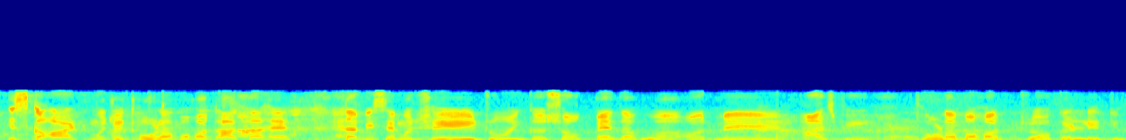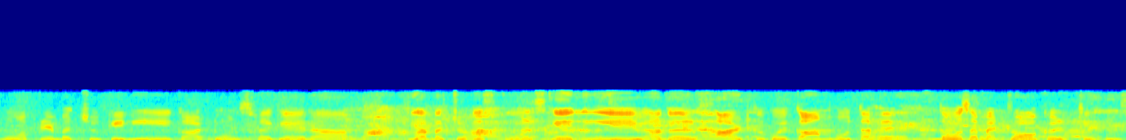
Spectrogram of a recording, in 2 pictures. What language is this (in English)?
Urdu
